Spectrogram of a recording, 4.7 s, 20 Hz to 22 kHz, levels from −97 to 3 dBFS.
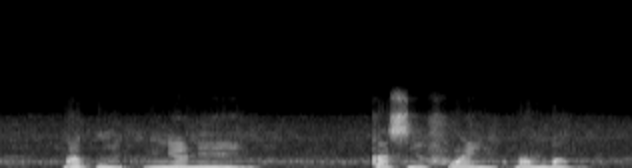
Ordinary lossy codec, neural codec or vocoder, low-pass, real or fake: Opus, 16 kbps; codec, 16 kHz, 4 kbps, X-Codec, HuBERT features, trained on general audio; 7.2 kHz; fake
